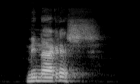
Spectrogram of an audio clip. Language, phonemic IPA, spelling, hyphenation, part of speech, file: Dutch, /mɪ.naːˈrɛs/, minnares, min‧na‧res, noun, Nl-minnares.ogg
- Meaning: mistress, female lover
